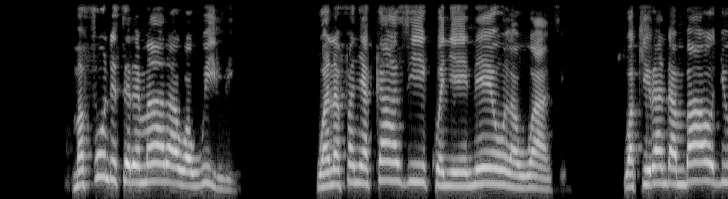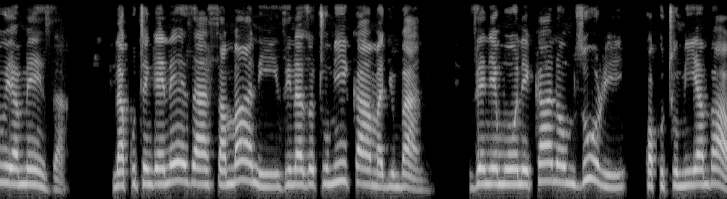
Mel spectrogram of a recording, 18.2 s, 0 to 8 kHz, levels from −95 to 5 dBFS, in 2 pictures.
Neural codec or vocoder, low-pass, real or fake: none; 7.2 kHz; real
